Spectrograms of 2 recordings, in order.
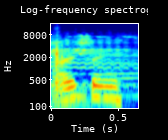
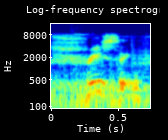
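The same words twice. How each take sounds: First: "Freising" with first syllable rhyming with "eye"; corrected pronunciation. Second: "Freising" with first syllable like "free"; first-try pronunciation. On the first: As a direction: say "Freising" as FRY-sing. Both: Shown as a demonstration. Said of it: "Second eye is what picks up the pronunciation".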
